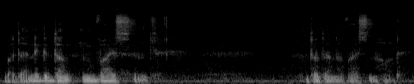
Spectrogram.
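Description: An actor playing a grave, merciless rebel judge, intoning accusations solemnly in a radio play. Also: male voice, very deep voice, steady tone, normal speed, creaky, warm tone. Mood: cold, solemn. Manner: accusatory, incantatory repetition. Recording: faint noise and ambience behind.

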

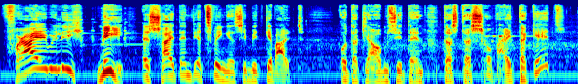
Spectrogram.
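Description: A fanatical older gentleman in a radio play. He shouts and rants spitefully, agitated and mocking, his voice driven far up high. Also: sing-song, moderate pace, a little hiss or hum. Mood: fanatical ranting. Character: fanatical older male nationalist, a spiteful ranting house tyrant.

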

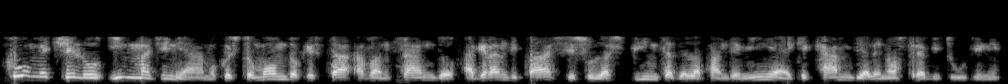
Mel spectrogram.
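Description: Male phone-in guest, mid-pitched and raspy, thoughtful interview talk on a narrow, dry line. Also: no echo. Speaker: interview guest, community theatre maker. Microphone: phone call. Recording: thin, narrow telephone line.

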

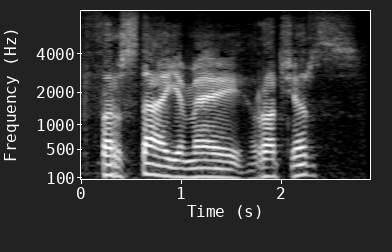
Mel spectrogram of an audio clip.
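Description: Cold, commanding villain, hissy old radio. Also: male voice, fairly low pitch, fairly even intonation, very slow, pushed and bright, exaggerated voice. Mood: commanding, controlled. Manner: commanding, scornful. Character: cold, authoritarian old Earth man loyal to the Martians. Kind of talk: older Dutch radio play acting.

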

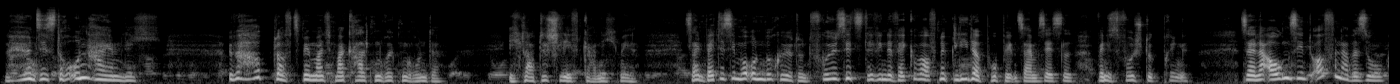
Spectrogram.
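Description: An actress playing a worried, gossipy housekeeper in a radio play. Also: female voice, medium pitch, sing-song, normal speed, a little mellow, close to an everyday voice. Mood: anxious. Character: fretful, chatty female housekeeper. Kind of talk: German radio play acting.

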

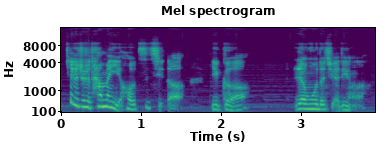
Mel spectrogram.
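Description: A woman's voice: fairly low pitch, very animated, brisk, dry recording. A woman voice actor in a casual chat, chatty and acting out imagined lines as she talks. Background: faint background music.

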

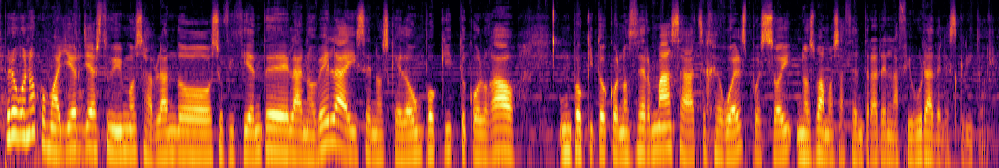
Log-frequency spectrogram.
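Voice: mid-range voice, a little fast. A radio presenter with an accent from Spain, talking about books in a chatty, enthusiastic way. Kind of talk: conversational radio book talk. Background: cello music.

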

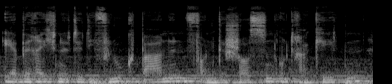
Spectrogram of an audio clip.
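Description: A man playing a computer's factual lecture voice with measured documentary narration in a radio play. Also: mid-range voice, distant mic, over loud music, natural voice.

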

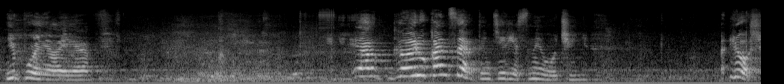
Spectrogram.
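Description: A woman's voice: high-pitched, sing-song, a little slow. An actress in a Russian radio play playing a naive, chatty, insistent provincial woman, eager and coaxing, with colloquial, repetitive talk. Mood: eager inviting. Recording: roomy, slightly noisy radio play recording.

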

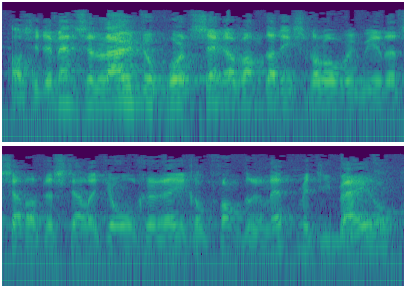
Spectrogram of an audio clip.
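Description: An actor playing a blustering, exasperated boss of a building firm in a radio comedy, indignant, sputtering and repeating himself. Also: male voice, mid-range voice, steady tone, normal speed, crowd noise, close to an everyday voice. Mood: scornful. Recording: dull old radio recording, roomy, studio audience.

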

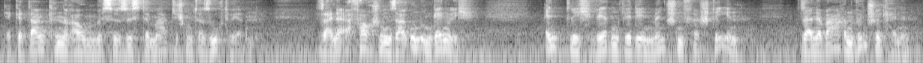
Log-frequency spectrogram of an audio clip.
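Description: An actor playing a weary, haunted fugitive scientist in a German science-fiction radio drama, speaking gravely and formally. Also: male voice, mid-range voice, normal speed, mellow, a little hiss or hum, lightly acted. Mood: bitter, declamatory.

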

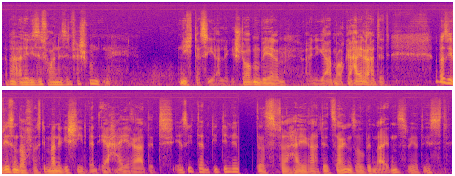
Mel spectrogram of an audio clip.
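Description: A deep, gravelly, theatrical lonely adventurer. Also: male voice, very animated, normal speed, darkish tone, full character voice. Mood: melancholy, confiding. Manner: theatrical, flowery, insinuating, dropping into breathy near-whispers. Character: lonely, boastful bachelor adventurer wooing a woman by phone. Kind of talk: radio drama monologue, one side of a phone call.

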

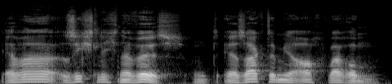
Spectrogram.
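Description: A measured, deep-voiced detective speaks straight to his listeners in an old radio crime play. He explains crimes patiently and steadily, with a low and calm voice. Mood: explaining. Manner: measured, addresses audience directly. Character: calm middle-aged male police detective. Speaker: narrator of the case. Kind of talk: 1960s radio crime drama.

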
